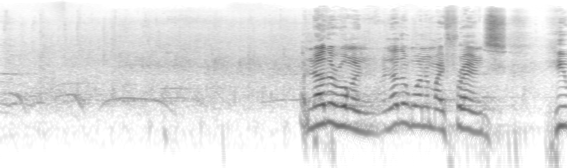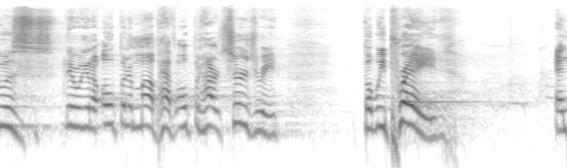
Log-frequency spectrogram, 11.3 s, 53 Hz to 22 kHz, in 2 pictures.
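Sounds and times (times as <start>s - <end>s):
faint whoops from a congregation: 0.0s - 2.1s
congregation applause: 0.0s - 5.4s
speech: 3.0s - 8.6s, 9.3s - 10.3s.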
